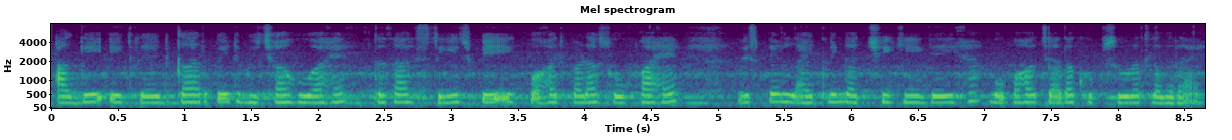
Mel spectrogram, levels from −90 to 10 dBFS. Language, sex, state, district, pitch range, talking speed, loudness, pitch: Hindi, female, Rajasthan, Bikaner, 215-235 Hz, 195 wpm, -18 LUFS, 225 Hz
